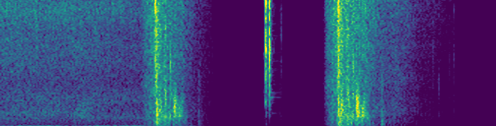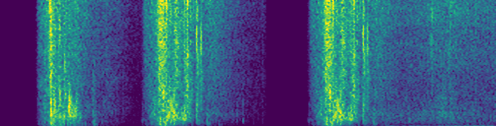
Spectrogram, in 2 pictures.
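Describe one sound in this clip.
A menu clicks and whooshes several times.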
